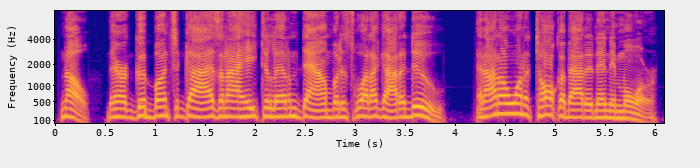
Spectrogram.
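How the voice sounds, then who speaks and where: A man doing an agitated young pitcher, high-strung. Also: expressive, fairly quick, no room sound, clean studio sound, natural voice. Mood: hurried. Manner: agitated, sarcastic. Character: frustrated young male pitcher.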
